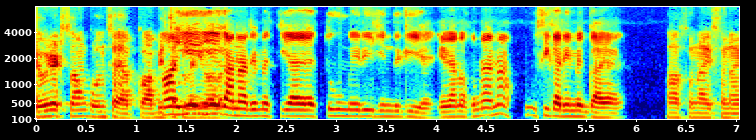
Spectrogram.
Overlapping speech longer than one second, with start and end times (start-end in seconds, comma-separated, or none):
none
